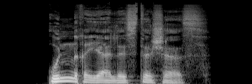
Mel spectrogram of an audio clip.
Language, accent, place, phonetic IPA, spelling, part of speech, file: German, Germany, Berlin, [ˈʊnʁeaˌlɪstɪʃəs], unrealistisches, adjective, De-unrealistisches.ogg
- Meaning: strong/mixed nominative/accusative neuter singular of unrealistisch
